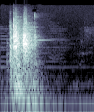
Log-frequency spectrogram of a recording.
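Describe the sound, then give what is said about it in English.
An unlocked prison door opens with one short, solid wooden thunk and a brief scrape, fairly loud. It fades quickly into a low, steady background hum. “But aren't you going to close and lock the door?”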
